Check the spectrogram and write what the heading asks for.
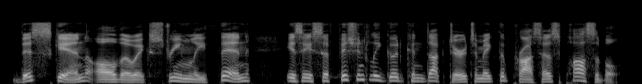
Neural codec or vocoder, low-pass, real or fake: none; 7.2 kHz; real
